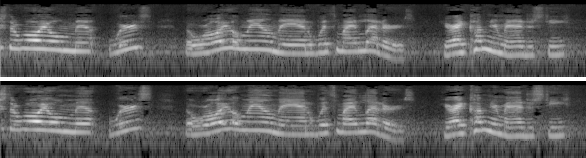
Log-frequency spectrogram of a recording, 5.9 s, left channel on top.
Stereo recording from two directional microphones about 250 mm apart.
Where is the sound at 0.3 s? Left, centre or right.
Centre.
